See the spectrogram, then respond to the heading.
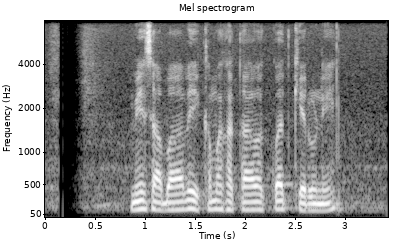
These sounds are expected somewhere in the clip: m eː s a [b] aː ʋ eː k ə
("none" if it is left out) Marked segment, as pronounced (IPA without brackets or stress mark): b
